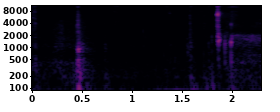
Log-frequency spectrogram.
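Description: Small craft scissors cutting tape, a short sharp snip about half a second in, then faint rustling of paper and the tape roll and a sharp click near the end as the scissors are set down on the desk.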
